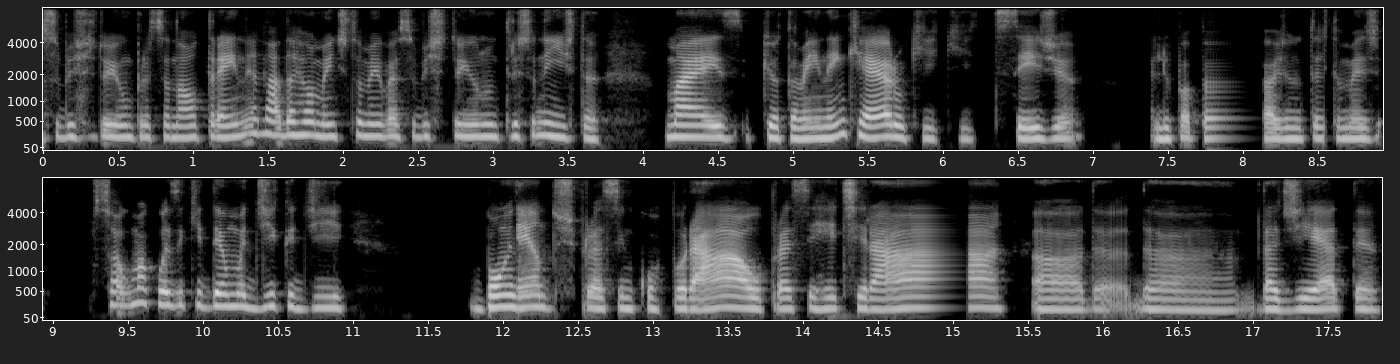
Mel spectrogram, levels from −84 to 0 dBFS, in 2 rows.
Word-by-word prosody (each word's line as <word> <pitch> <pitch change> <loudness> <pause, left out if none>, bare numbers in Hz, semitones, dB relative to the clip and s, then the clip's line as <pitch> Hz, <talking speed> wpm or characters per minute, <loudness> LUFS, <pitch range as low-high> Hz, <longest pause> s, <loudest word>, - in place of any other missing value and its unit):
substituir 210 0 -2
um 205 - -1
personal 200 -1 -2
trainer, 215 +5 0
nada 245 -1 +1
realmente 225 -3 0
também 220 -2 -1
vai - - -2
substituir 215 0 -3
um - - -1
nutricionista. 215 -4 -2 0.4
Mas 210 -2 +4
porque 195 +1 -4
eu 190 - +2
também 185 0 +1
nem 195 +5 +2
quero 210 -3 +5
que 185 -2 -7
que 175 +1 -13
seja 185 +3 -1 0.4
ali 180 0 0
o - - -6
papel 185 +1 -2 0.3
da - - +2
nutricionista, 185 +1 -3
mas 185 +3 -2 0.3
só 245 - -3
alguma 275 +2 0
coisa 245 -3 +1
que 235 +1 -5
dê 225 +1 +3
uma 220 -1 +1
dica 210 +3 -3
de 190 +1 -4 0.8
bons 200 +3 +4
alimentos 205 -1 +1 1.2
ou 180 -1 +2
pra 180 0 -1
se 180 +1 -5
retirar, 95 - +1
hã, 85 0 0
da 90 - -6
da 165 -4 -4 0.2
da 175 -1 +2
dieta. 175 0 0
195 Hz, 150 wpm, -24 LUFS, 180-215 Hz, 1.2 s, quero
